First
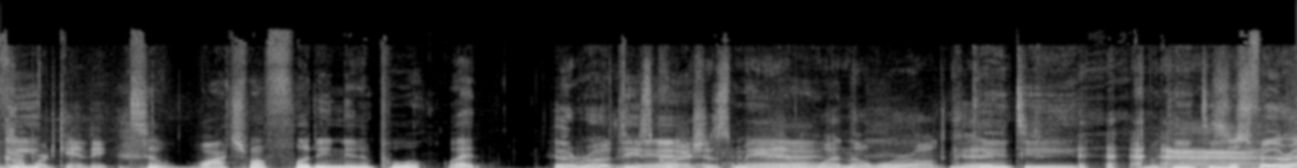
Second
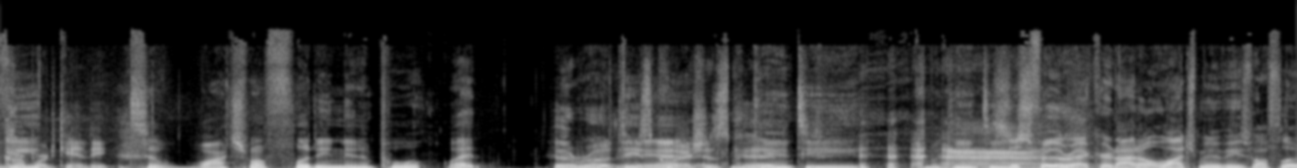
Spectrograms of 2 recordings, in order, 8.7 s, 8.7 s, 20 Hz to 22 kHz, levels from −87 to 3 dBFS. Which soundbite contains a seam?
second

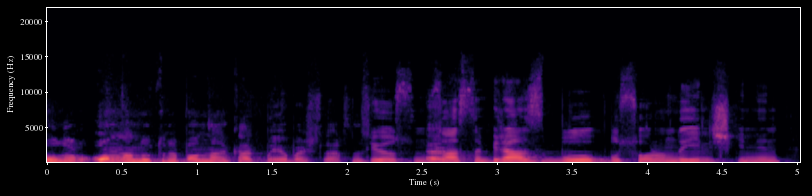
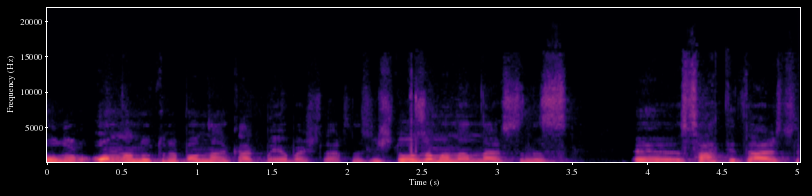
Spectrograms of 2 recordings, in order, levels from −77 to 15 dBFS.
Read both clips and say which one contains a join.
first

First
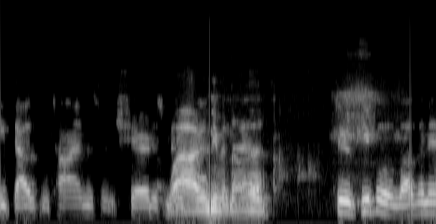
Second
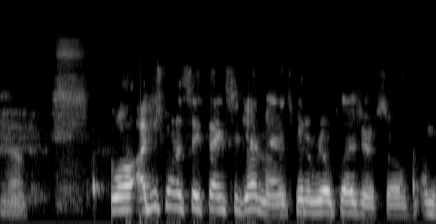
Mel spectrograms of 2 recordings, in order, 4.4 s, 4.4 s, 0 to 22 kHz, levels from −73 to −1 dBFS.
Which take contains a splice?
second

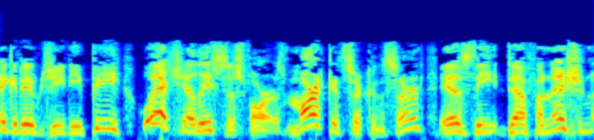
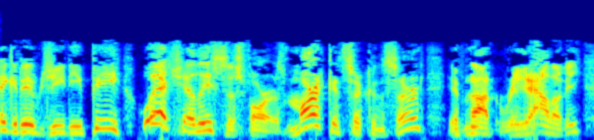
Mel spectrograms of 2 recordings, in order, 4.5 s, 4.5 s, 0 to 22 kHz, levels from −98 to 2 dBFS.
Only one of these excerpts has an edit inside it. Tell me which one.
first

